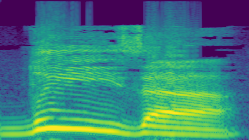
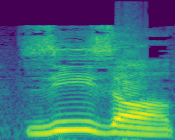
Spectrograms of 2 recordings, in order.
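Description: First: The word begins with a d-like sound. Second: The word begins with a plain z sound. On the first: This follows the letter zād as written. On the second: This is how Persian speakers say it.

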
